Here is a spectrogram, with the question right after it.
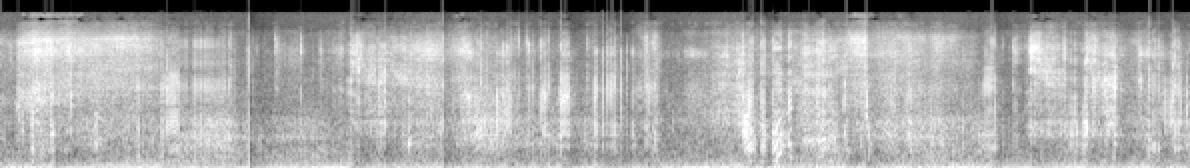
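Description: Fingertips rub across the glossy coated paper pages of a large softcover Christmas craft book resting on a wooden table, then turn and flip the pages. The sound is a steady run of squeaky, crackly, bright rubbing and papery swishes, with a faint low hum underneath.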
